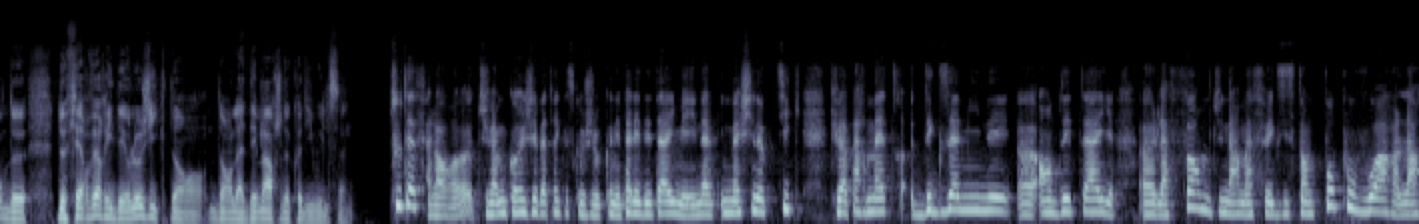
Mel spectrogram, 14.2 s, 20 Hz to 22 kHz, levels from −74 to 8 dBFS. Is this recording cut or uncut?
cut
